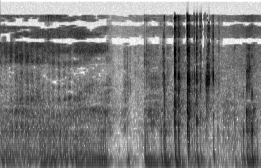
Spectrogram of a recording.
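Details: Six-year-old female pug guarding a bone treat: a short, low, throaty growl, followed by scuffling and a few sharp clicks and snaps.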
